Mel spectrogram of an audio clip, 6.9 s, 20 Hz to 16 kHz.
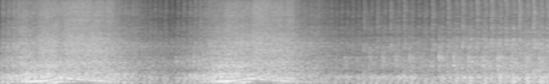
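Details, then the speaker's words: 2008 Honda TRX700XX 700cc quad revs in two clean sweeps that rise and fall smoothly, then settles to an even, steady idle with no misses or knocks; running perfect, no issues. "it sounds like it's running perfect. No issues there. Starts right up, revs out."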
